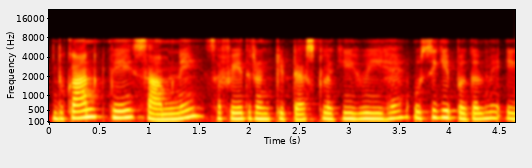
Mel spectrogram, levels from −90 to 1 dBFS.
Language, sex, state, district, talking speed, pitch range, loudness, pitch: Hindi, female, Haryana, Charkhi Dadri, 195 wpm, 195-235 Hz, -15 LUFS, 205 Hz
